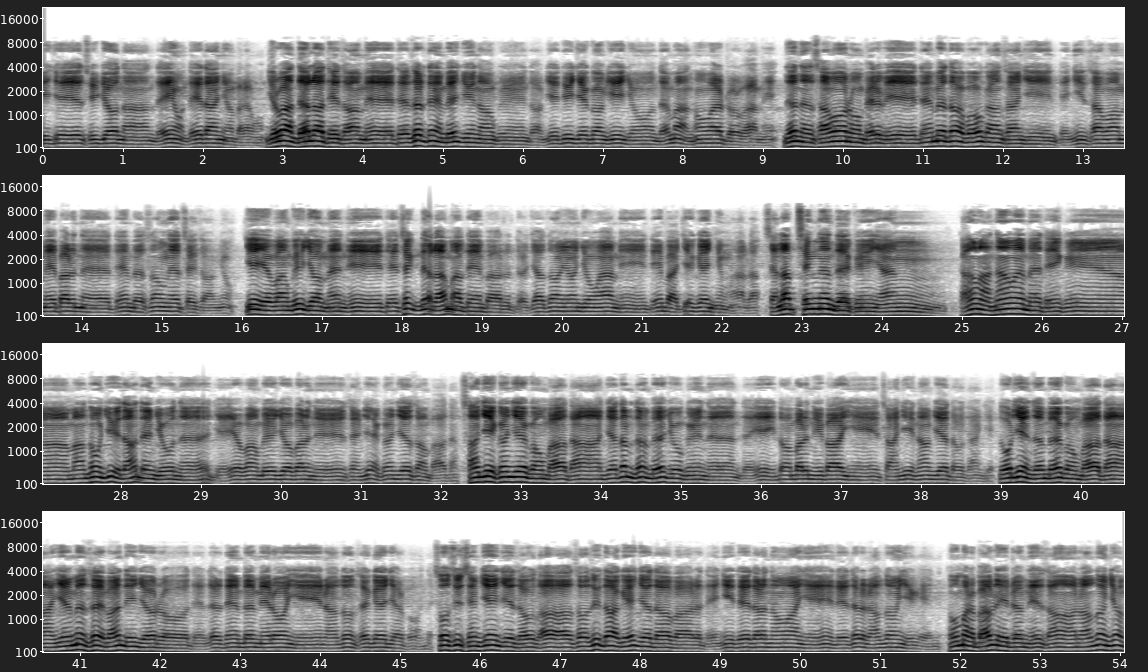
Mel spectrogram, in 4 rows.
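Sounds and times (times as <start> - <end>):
man chanting: 0.0 - 54.0.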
